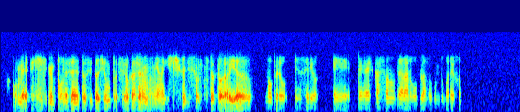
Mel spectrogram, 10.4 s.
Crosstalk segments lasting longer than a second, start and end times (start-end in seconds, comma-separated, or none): none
